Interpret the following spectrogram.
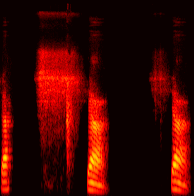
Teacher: Tapi dengan sya ini dia punya sifat khusus namanya tafashi. Tafashi itu as-sautul muntashir, suara yang tersebar di dinding gigi kita itu suara sya. Jadi kalau kita ucapkan sya, dia maftuh berbaris fathah.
